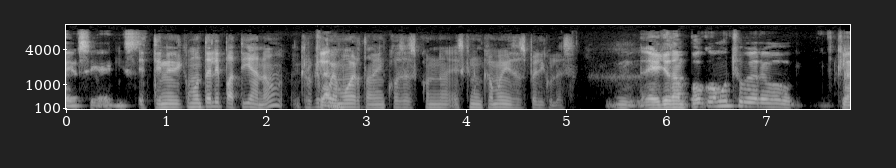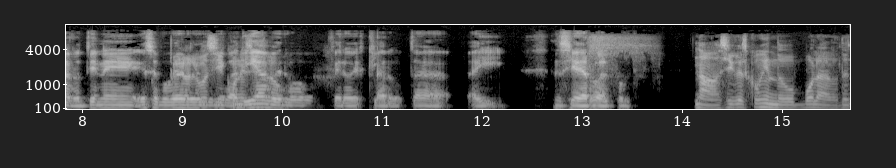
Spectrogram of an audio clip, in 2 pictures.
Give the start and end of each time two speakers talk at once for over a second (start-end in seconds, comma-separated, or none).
8.9-10.1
